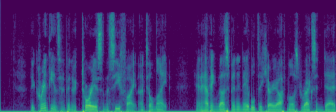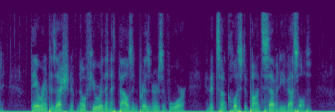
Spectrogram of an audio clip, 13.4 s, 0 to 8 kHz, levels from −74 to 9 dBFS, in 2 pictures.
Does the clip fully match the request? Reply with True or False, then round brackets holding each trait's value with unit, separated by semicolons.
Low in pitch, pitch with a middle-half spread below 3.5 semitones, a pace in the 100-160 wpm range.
False (105 Hz; 2.7 semitones; 190 wpm)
